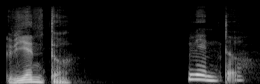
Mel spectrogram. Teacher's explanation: it's that Spanish V sound. It's a kind of combination of B and V.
